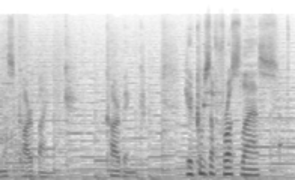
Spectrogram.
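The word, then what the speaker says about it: Carbink: Anything I used to pronounce that Pokemon's name is Carbank.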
